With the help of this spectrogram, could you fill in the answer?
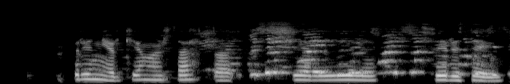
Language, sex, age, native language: Icelandic, male, 13, Icelandic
